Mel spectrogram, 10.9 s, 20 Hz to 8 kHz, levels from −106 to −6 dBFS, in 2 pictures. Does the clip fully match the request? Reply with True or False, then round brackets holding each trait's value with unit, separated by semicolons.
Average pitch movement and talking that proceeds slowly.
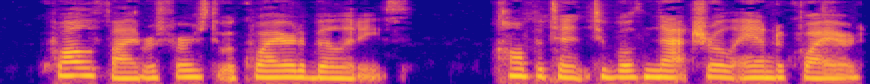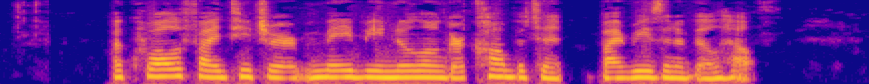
False (1.7 semitones; 130 wpm)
